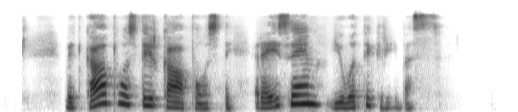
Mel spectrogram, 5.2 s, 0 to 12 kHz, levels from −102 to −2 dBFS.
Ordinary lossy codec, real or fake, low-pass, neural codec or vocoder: Opus, 64 kbps; fake; 7.2 kHz; codec, 16 kHz, 1 kbps, X-Codec, WavLM features, trained on Multilingual LibriSpeech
